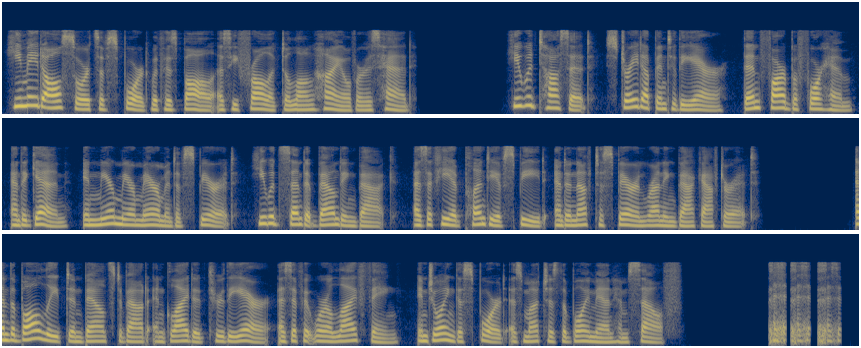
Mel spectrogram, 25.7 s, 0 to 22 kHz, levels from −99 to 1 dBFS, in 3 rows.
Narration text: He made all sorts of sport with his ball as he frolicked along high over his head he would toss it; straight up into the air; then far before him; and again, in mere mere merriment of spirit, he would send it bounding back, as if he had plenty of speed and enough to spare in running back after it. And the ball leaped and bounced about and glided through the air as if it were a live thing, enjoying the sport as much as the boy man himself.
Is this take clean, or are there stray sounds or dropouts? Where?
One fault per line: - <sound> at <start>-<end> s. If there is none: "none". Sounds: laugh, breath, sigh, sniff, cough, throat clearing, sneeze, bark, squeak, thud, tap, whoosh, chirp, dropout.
- laugh at 24.8-25.5 s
